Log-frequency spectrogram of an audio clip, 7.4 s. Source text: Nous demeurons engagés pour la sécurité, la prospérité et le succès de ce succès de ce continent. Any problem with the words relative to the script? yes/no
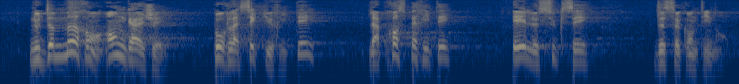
yes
